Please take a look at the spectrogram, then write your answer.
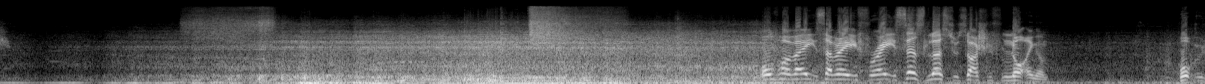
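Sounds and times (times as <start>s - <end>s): train low rumble: 0.0s - 12.0s
wheels clattering over rails: 1.6s - 9.6s
short rush of hiss: 1.8s - 2.9s, 5.2s - 6.3s.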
